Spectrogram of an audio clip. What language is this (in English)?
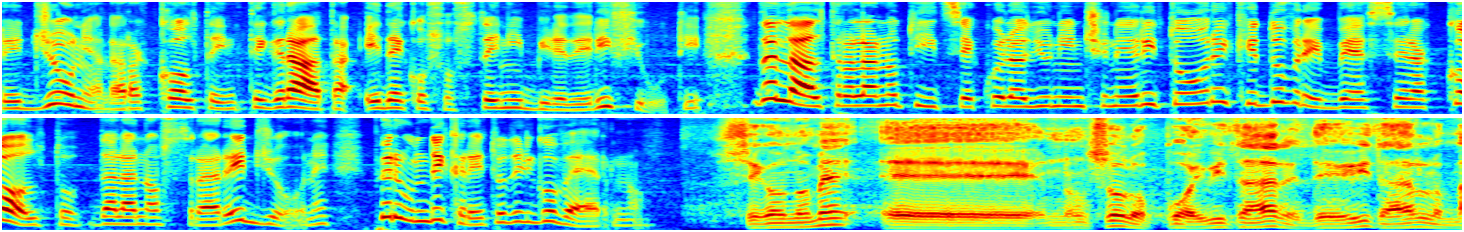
Italian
